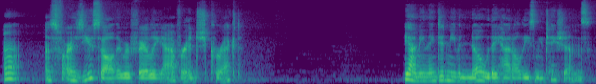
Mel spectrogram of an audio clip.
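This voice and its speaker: Woman acting soft, breathy, deferential female assistant. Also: low voice, measured pace, pauses often. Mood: curious, casual. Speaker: voice actor in scripted ASMR roleplay. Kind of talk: soft-spoken ASMR roleplay acting.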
